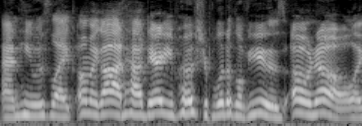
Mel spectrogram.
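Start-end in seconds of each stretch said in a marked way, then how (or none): 0.8-3.5 put-on sarcastic delivery. Retelling a celebrity's online comment on a political post: imitating a sarcastic comment. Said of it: "very sarcastic".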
